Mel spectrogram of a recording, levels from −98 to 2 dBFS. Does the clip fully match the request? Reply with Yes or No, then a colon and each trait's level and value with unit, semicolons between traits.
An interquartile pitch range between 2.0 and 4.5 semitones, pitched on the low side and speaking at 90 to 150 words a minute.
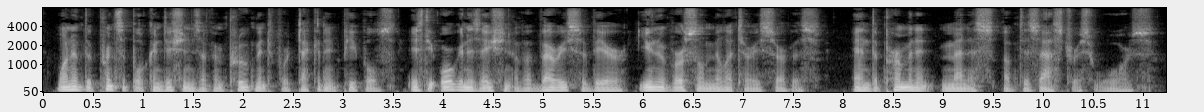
Yes: average, 3.6 semitones; very low, 80 Hz; average, 145 wpm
